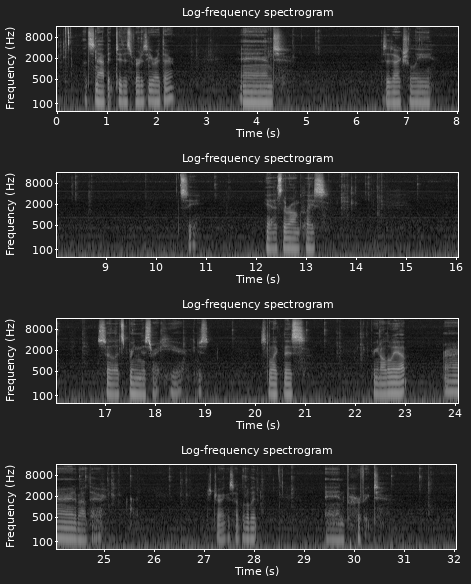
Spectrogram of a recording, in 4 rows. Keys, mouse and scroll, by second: 0.0 g, 1.7-3.4 drag, 4.1 middle click, 4.7 g, 5.2-7.2 drag, 7.2 g, 9.2-10.4 drag, 11.7 middle click, 12.5 ctrl+z, 12.7 ctrl+z, 12.8 ctrl+z, 14.0 g, 14.3 a, 16.9 a, 17.0 a, 17.3 b, 21.8 middle click, 22.0 g, 22.7-23.9 drag, 24.6 middle click, 24.9 a, 25.1 b, 26.5 g, 27.9 a, 31.6 middle click.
